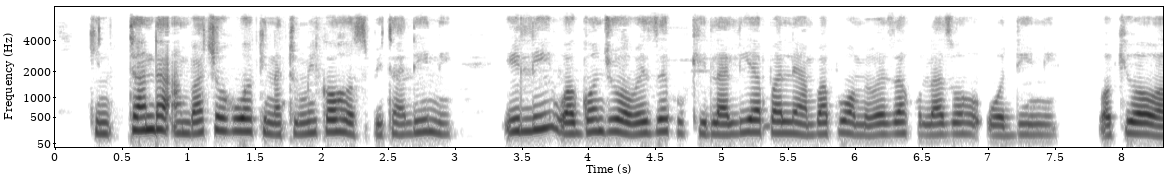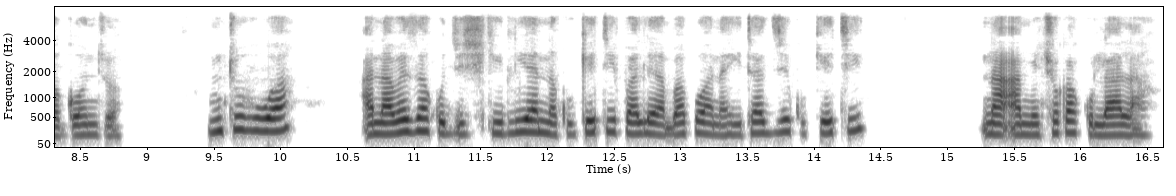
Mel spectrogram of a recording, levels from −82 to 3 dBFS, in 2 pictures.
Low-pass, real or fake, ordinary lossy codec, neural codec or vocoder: 7.2 kHz; real; MP3, 48 kbps; none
